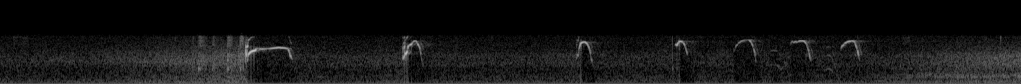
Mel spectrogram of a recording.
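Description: A bird calling: about eight short, high calls that arch up and then fall in pitch, at irregular intervals. The longest and loudest comes about two and a half seconds in, and a quicker run of calls follows near the end.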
